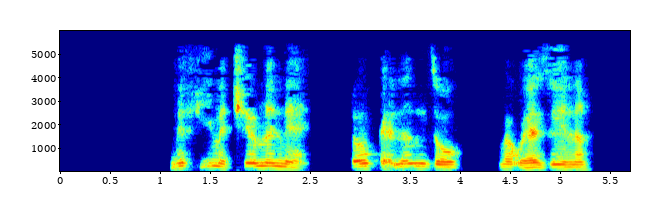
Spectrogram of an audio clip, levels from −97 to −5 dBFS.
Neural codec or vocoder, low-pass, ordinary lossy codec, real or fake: codec, 44.1 kHz, 2.6 kbps, DAC; 5.4 kHz; MP3, 32 kbps; fake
